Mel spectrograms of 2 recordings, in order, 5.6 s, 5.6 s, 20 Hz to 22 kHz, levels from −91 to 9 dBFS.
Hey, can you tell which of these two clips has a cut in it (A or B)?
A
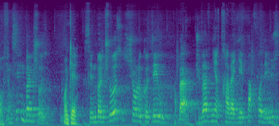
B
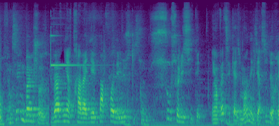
B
